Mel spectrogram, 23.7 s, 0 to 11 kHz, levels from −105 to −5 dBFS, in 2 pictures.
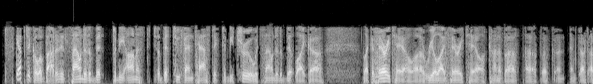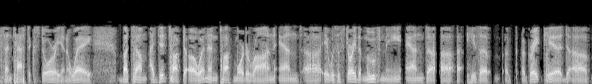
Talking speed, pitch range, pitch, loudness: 190 wpm, 70-85 Hz, 80 Hz, -21 LUFS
